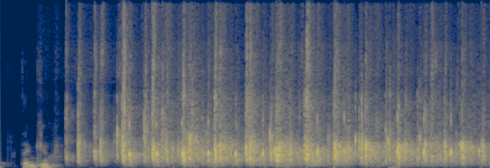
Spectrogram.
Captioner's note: applause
